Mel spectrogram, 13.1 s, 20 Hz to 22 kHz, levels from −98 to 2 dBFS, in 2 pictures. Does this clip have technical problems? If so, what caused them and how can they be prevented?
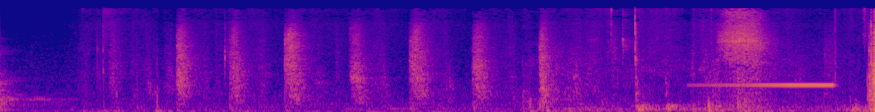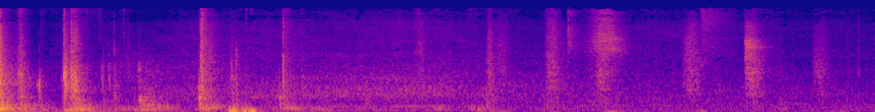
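Yes. From 5.15 to 6.30 s a steady tone near 982 Hz swells over roughly three quarters of a second into a squeal as loud as the surrounding sound. This is loudspeaker feedback squeal: the microphone picked up its own loudspeaker, and at that frequency the loop's gain exceeded one, so the tone fed on itself. Keeping microphones away from and behind loudspeakers, lowering gain, or notching that frequency prevents it.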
